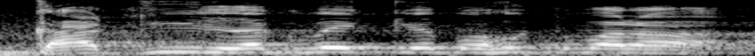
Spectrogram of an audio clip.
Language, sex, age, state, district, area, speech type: Maithili, male, 60+, Bihar, Supaul, rural, spontaneous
